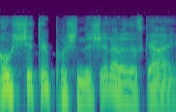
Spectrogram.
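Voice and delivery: plain

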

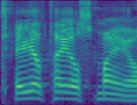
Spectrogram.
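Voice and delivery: put-on American southern accent. Trying to say a tricky phrase fast, the speaker says it in a southern accent. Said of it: "I said it in a southern accent".

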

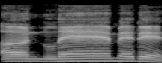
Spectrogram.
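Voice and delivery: slow, drawn-out, stretched word. Retelling a coach's one-word answer about a player: Russell Wilson impersonation. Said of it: "that's my best, uh, Russell Wilson, uh, impersonation".

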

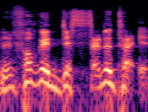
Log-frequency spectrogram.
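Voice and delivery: put-on Scottish accent. Answering a request to say disseminate: put-on Scottish accent. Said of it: "say that in your Scottish accent".

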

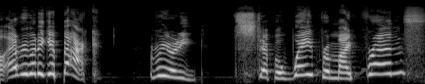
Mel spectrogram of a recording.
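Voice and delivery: full-on, high-pitched in-character yell. Voicing a character holding a knife to a captive's throat: yelling in character. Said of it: "I put my knife to his throat and I yell".

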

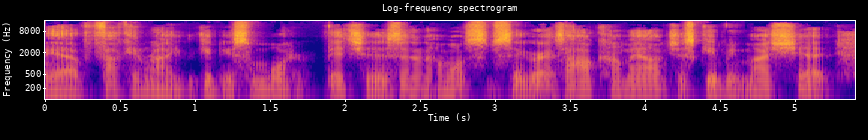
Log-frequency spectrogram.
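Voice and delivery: acted-out, very high, ragged, rough yelling. Telling how a man hiding in the dark demanded water, retelling a man screaming. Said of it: "he was talking and screaming".

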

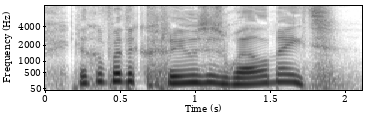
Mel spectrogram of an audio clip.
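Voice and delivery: put-on Liverpudlian accent. Podcast host trying out accents, in a Liverpudlian accent. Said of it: "I might talk in Liverpudlian".

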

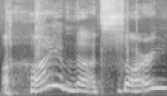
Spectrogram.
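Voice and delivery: laughing through words. Narrator reads the lady's reply to Henry, laughing. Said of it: "said the lady, laughing".

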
